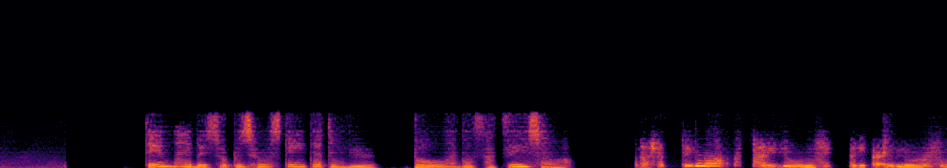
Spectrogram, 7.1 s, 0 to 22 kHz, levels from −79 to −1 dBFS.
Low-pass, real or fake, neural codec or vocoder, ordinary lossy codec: 7.2 kHz; fake; codec, 44.1 kHz, 0.9 kbps, DAC; Opus, 64 kbps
